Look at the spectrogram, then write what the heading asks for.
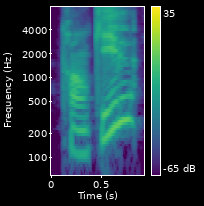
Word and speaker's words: tranquille: Et maintenant, regardez comment cela se prononce, avec une voyelle nasale. En, un son nasal. En. Tranquille.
